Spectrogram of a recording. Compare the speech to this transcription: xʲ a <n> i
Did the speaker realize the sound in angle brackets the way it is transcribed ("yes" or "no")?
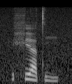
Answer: no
